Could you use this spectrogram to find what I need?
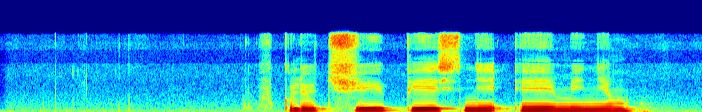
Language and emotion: Russian, neutral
